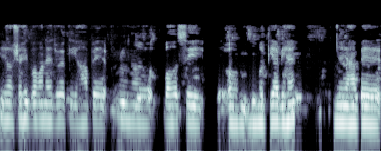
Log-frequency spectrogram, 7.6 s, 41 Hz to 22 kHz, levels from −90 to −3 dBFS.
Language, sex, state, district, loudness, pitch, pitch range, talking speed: Hindi, male, Uttar Pradesh, Ghazipur, -18 LUFS, 145 Hz, 140-155 Hz, 150 wpm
